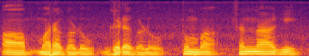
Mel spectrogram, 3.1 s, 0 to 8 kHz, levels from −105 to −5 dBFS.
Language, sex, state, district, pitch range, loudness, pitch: Kannada, male, Karnataka, Bangalore, 100-115 Hz, -15 LUFS, 110 Hz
